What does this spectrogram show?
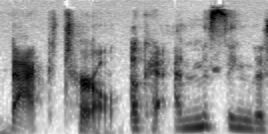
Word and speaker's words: VACTERL: well you were born with is it pronounced vateral or how do you pronounce that it's pronounced back Turtle okay I'm missing the C that's why okay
